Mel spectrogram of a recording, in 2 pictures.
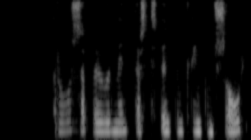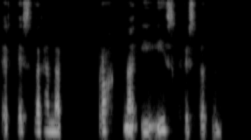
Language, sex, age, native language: Icelandic, female, 40-49, Icelandic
